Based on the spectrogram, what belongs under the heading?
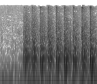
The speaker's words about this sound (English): Well, along about midnight, I heard someone pounding on the door. I got up out of bed and went to see who it was.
